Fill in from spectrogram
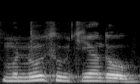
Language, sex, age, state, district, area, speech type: Punjabi, male, 18-30, Punjab, Fatehgarh Sahib, rural, read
